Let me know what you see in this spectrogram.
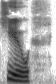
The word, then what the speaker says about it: Kyu: It's KYU, pronounced Q.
